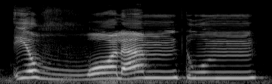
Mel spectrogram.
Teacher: So when we have dhal sakina followed by dha, the Arabs used to make them easier and make them easy by inserting both letters together and read them as a one ظا mushaddad letter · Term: insertion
